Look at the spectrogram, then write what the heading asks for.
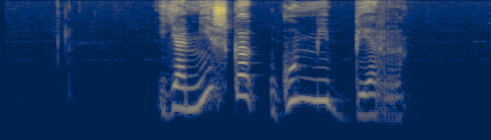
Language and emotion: Russian, positive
